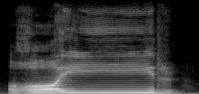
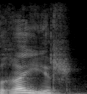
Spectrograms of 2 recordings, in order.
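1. صوت gh مفخّم، واللسان مرتفع في الخلف. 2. صوت gh مرقّق، واللسان منخفض في الخلف. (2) "وليست غير"

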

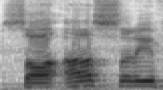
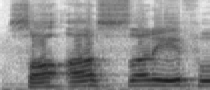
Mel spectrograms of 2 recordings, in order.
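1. الحرف الأول سين مفخمة ثقيلة. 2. الحرف الأول سين مفخمة ثقيلة.

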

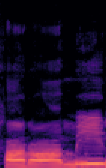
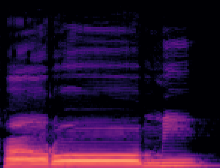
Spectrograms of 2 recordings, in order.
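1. आख़िरी स्वर मध्यम 'ay' जैसी आवाज़ है। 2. आख़िरी स्वर ऊँचा 'ee' जैसा है। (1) "हरामे नहीं पढ़ेंगे" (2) "मारूफ पढ़ें। तो यहाँ पर हम पढ़ेंगे हरामी"

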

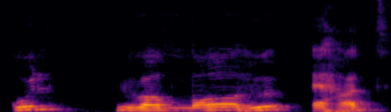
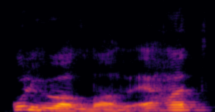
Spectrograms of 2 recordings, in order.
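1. Daha yavaş bir tempoyla okunuyor. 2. Daha hızlı bir tempoyla okunuyor.

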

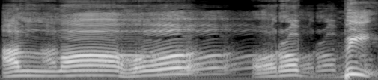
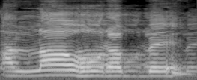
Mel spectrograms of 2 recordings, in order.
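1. শেষ শব্দটি 'i' ধ্বনিতে শেষ হয়েছে। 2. শেষ শব্দটি 'e' ধ্বনিতে শেষ হয়েছে। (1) "এটা অ্যাকচুয়ালি উচ্চারণ হচ্ছে আল্লাহ রব্বি।" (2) "আপনাদের কাছে বলে বলে আমি কি বললাম?"

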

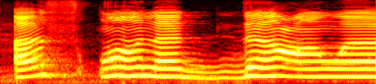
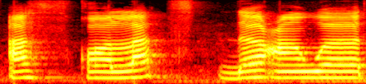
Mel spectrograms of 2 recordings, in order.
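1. Bunyi t langsung menyatu dengan d ganda. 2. Bunyi t diucapkan sebelum d. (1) "tapi langsung ke dal" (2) "Tidak asqalat da'wa"

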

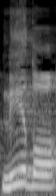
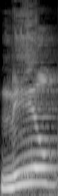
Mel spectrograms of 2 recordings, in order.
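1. d ধ্বনিটি প্রতিধ্বনিময় ঝংকার দিয়ে শেষ হয়। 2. d ধ্বনিটি ভারী এবং ঝংকারবিহীন। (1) "দদ কলকলা হবে না, নি দ এমন না" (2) "দদ হরফটা একটু মোটা করলাম ... দূরে রাখতে হবে"

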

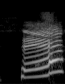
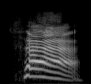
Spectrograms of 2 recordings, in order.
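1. يبدأ بصوت 's' صفيري. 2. يبدأ بصوت 'th'، اللسان بين الأسنان. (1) "لو انا قلت سا كده غلط" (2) "لازم لساني يخبط في سناني"

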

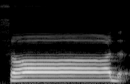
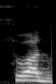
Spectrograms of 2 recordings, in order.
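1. স্বরের আগে কোনো অতিরিক্ত ধ্বনি নেই। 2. স্বরের আগে একটি অতিরিক্ত 'u' ধ্বনি আছে। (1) "সঠিক উচ্চারণ হলো সদ" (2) "অনেকে আমরা এটাকে সুয়াদ বলি"

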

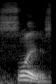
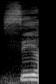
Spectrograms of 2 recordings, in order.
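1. 's' ধ্বনিটি ভারী ও মোটা। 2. 's' ধ্বনিটি হালকা ও পাতলা। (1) "সদ মোটা করে" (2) "সি হবে না"

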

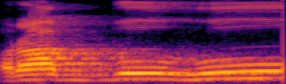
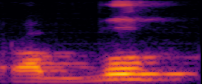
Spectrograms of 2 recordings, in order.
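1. শব্দটি পূর্ণ শেষ স্বরে শেষ হয়। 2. শব্দটি স্বর ছাড়া, ছোট হয়ে শেষ হয়। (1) "রব্বুহু উল্টা পেশে" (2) "সাকিন হয়ে যাবে, তখন হবে রব্বু"

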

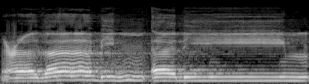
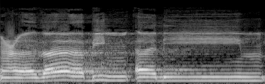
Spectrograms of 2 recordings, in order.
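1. അലീമിന് മുമ്പായി ഹംസ വ്യക്തമായി ഉച്ചരിക്കപ്പെടുന്നു. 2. അലീമിന് മുമ്പായി ഹംസ വ്യക്തമായി ഉച്ചരിക്കപ്പെടുന്നു.

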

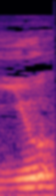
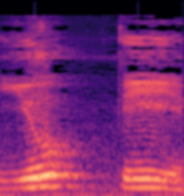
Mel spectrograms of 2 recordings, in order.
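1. พยางค์แรกไหลต่อไปโดยไม่มีเสียงสะดุดกล่องเสียง 2. หลังพยางค์แรกมีเสียงสะดุดกล่องเสียงชัดเจน (1) "ไม่ใช่ยุ อย่าให้มีฮัมซะห์ทอสะท้อนออกมา" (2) "เสียงแข็ง"

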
